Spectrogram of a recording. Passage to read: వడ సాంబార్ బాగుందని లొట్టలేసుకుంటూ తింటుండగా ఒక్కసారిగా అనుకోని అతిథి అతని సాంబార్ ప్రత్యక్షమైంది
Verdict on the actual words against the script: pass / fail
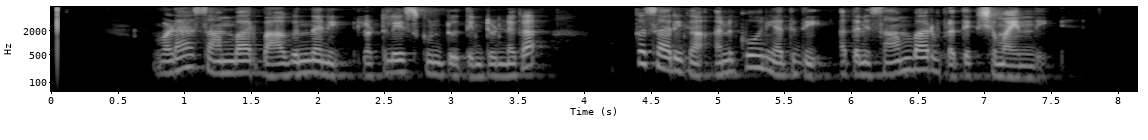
pass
